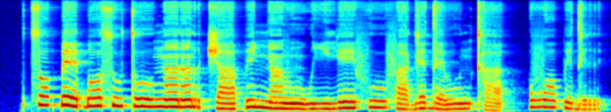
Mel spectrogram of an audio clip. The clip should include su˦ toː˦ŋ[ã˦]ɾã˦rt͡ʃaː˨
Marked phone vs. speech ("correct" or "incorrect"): correct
